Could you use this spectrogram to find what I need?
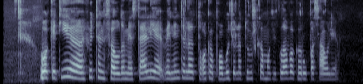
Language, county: Lithuanian, Vilnius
